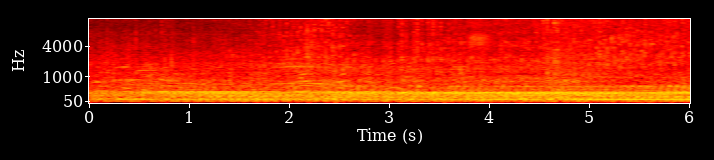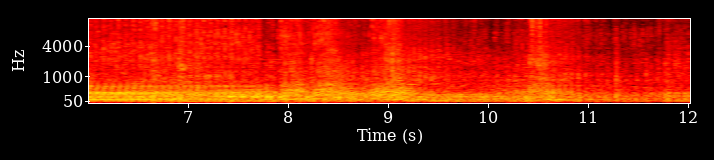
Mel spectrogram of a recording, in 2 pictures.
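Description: Cruiser motorcycle engines running as the bikes ride slowly past at close range, with a steady low engine note for most of the time and a couple of pitch sweeps from the throttle in the last few seconds. Voices of people in the crowd mix in.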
